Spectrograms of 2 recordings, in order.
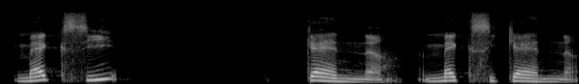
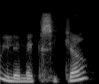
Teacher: El sonido de la N se libera.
